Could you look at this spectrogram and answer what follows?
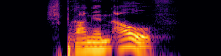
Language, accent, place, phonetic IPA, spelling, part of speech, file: German, Germany, Berlin, [ˌʃpʁaŋən ˈaʊ̯f], sprangen auf, verb, De-sprangen auf.ogg
- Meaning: first/third-person plural preterite of aufspringen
